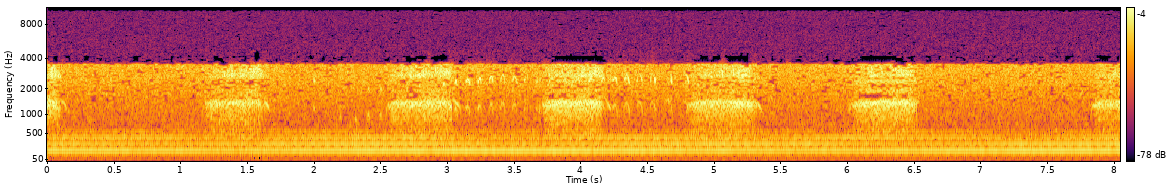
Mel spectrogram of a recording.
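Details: At Audubon Starr Ranch, California, barn owls in a nest cavity during a shared mealtime make a rhythmic series of harsh, noisy hisses. Each lasts about half a second and comes roughly every 1.2 seconds, with a steady hum behind.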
